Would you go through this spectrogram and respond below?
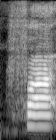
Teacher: ഫാ എന്ന് പറയുമ്പോൾ കാറ്റ് വരുന്നുണ്ട് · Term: ഹംസ്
